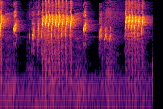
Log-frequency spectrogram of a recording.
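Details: Flamboyan bird singing loudly and continuously as a model song for magpie-robins: high chips lead into fast rattling trills, repeated in several rapid bursts.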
